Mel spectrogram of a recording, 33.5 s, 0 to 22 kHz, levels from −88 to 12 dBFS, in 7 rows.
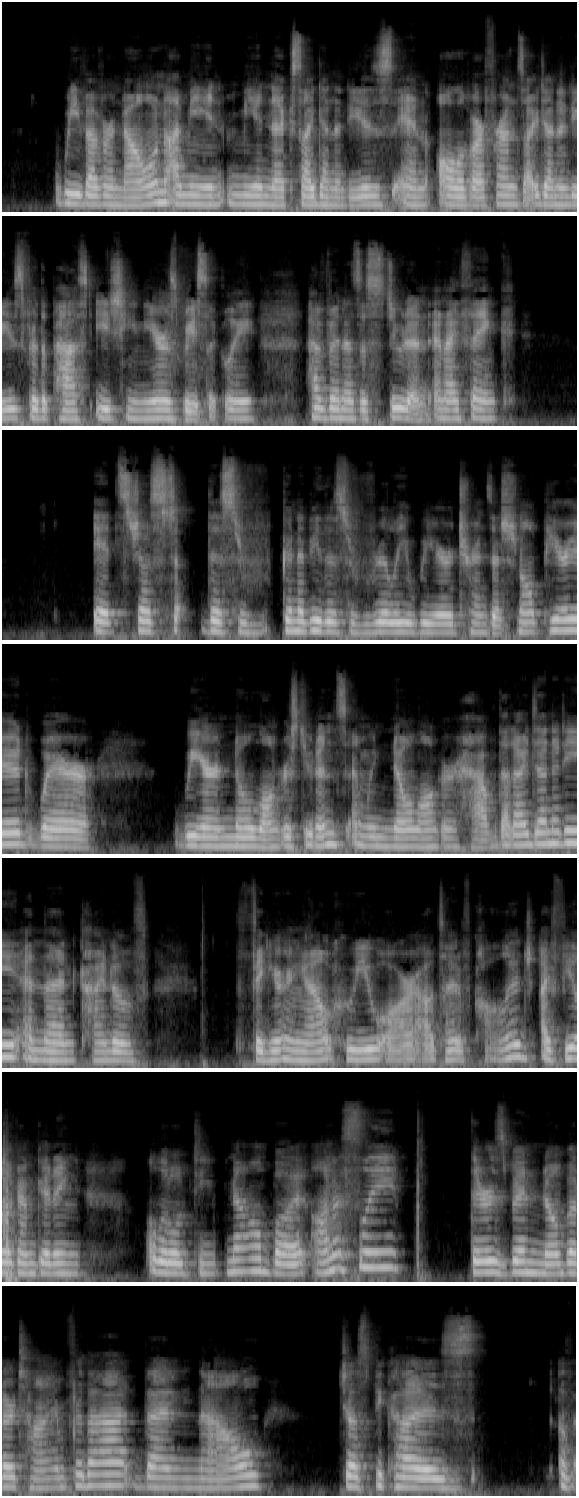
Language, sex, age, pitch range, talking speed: English, female, 20-39, 165-185 Hz, 155 wpm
